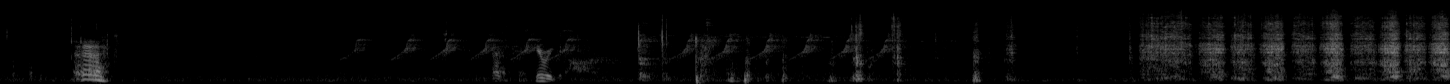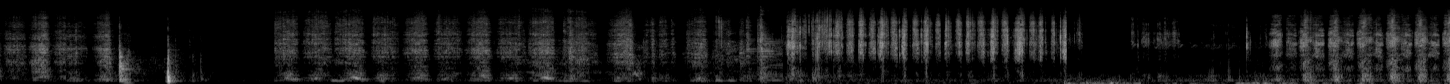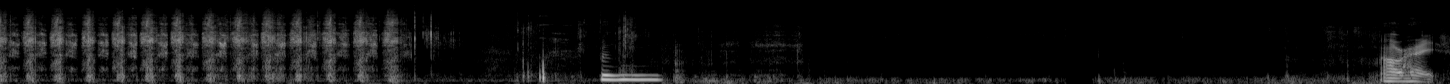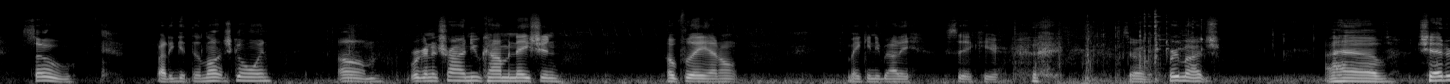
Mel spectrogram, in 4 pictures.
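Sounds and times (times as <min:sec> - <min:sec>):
hand saw cutting wood: 0:11.3 - 0:15.8, 0:17.2 - 0:25.2, 0:27.1 - 0:33.3.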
